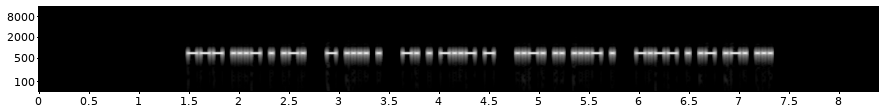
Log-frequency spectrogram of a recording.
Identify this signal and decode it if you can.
Morse code, heard as a keyed tone, about 38 wpm, 700 Hz. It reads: OVER THE NEXT FIVE YEARS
